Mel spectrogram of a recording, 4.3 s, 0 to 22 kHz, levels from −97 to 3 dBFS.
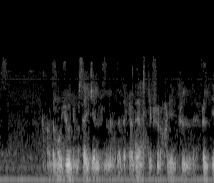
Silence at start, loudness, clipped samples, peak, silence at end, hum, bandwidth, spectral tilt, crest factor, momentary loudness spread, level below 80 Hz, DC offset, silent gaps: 0 s; -35 LUFS; under 0.1%; -16 dBFS; 0 s; none; 7.2 kHz; -7.5 dB/octave; 20 dB; 23 LU; -52 dBFS; under 0.1%; none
